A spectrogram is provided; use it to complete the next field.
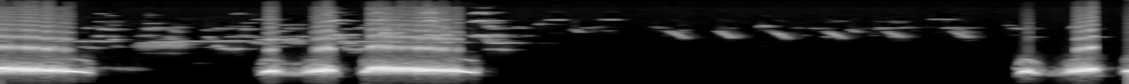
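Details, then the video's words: Spotted dove calling to provoke other birds, a long coo then a double coo and a long coo, with a series of soft, high chirps from another bird between phrases. "Suara kicau Burung TEKUKUR cepat membuat Emosi burung - TEKUKUR鸟的声音"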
